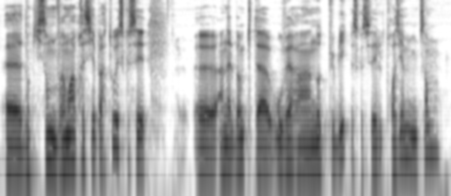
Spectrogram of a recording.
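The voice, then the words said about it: French spoken with English accent. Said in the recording (French): “quelqu'un qui a un accent anglais comme le mien”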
